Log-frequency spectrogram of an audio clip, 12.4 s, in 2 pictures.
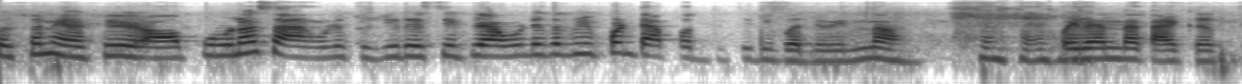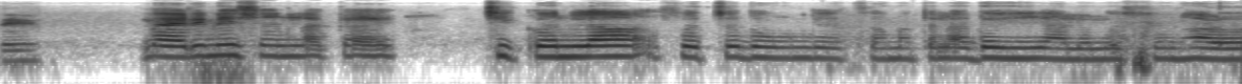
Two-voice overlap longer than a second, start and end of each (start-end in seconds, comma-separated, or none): none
